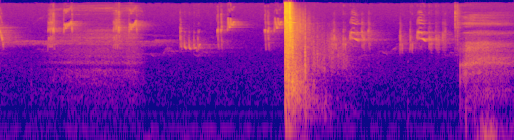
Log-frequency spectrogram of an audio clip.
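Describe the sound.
A single rifle shot fired while hunting: one sharp, loud crack with a short trailing decay midway through, surrounded by steady birdsong and insect chirping.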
